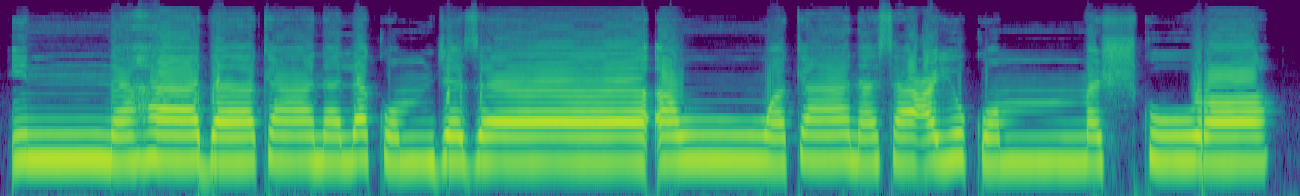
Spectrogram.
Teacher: ہم حرف شین کو ظاہر کریں گے اور اسے زبان اور اوپر کے تالوں کے درمیان سے ادا کریں گے۔ آخری میں یہ کلمہ پہ رکیں گے تو اس پہ مد الف سے رکیں گے۔ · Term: شین ساکن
